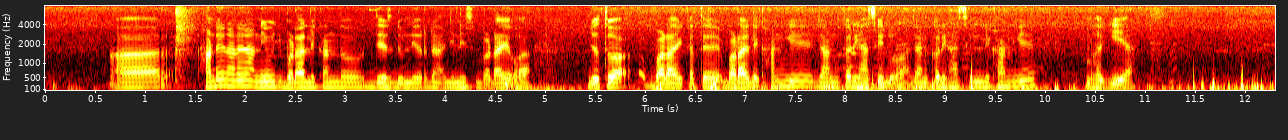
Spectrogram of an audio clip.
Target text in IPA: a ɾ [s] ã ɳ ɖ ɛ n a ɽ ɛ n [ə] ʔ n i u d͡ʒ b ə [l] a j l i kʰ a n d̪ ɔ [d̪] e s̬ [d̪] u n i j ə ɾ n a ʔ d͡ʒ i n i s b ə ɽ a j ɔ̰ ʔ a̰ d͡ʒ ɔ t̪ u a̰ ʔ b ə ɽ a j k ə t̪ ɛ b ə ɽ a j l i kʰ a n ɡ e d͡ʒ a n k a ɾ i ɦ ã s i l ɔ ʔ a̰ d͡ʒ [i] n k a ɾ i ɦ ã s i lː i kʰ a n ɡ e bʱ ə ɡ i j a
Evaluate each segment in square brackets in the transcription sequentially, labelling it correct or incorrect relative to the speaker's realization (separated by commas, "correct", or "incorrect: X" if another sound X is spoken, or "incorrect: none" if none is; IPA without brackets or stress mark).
incorrect: h, incorrect: a, incorrect: ɽ, correct, correct, incorrect: a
